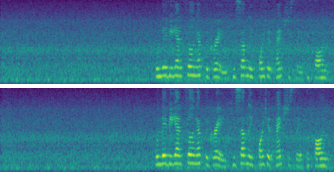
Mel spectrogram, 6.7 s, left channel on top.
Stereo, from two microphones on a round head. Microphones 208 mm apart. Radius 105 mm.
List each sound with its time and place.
3.1 s a woman speaking: 45° right (ahead or behind), 1.7 m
